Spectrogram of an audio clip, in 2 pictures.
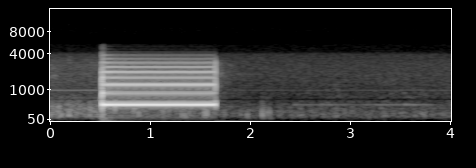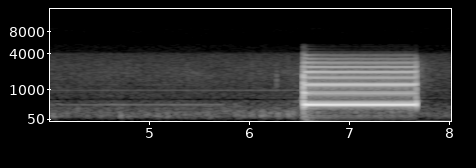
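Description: Two long, steady ringback tones, each lasting about a second, separated by several seconds of near silence; a clean, harmonic-rich electronic ring signal from a telephone exchange ringing machine, as cleaned up in 1977.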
